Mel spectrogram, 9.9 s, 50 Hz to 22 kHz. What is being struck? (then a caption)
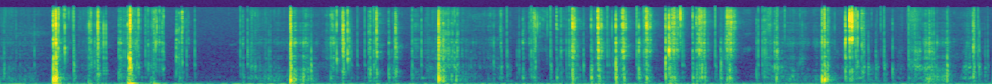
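Plaster block scraped with a metal pick. A metal pick with a wooden handle scrapes a solid pink plaster excavation block from a Brachiosaurus 3D excavation kit, crumbling the plaster. Dense, dry scratching and gritty crumbling run throughout, with occasional sharper, louder ticks as the pick catches. The sound sits over a steady low rumble.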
